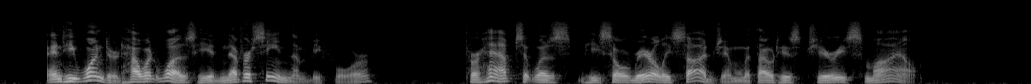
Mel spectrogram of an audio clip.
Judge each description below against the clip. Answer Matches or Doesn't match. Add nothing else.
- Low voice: Matches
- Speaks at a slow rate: Doesn't match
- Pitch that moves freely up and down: Matches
